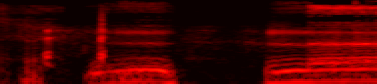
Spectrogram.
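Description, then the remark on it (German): A person imitates a cow's moo with a short grunt followed by two low, drawn-out voiced tones, separated by a brief pause, fairly loud and without other talk. “so macht keine Kuh.”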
